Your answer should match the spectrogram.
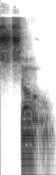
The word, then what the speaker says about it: seaux: And then I, in the French Foreign Legion, I found that there, there's a, a word, S E A U X, which should actually pronounced in French is so.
